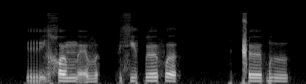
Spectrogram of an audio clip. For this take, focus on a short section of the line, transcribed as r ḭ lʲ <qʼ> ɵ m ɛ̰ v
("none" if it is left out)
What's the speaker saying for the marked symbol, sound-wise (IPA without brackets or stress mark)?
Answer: χ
